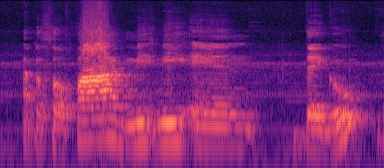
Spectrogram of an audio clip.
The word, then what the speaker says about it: Daegu: episodes today yeah episode five meet me in daegu is how you say it and then episode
